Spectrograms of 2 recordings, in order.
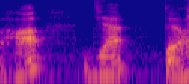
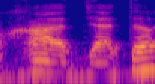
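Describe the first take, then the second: First: Radiateur split into slow syllables, ra-dia-teur; very slow syllabified Radiateur; syllables spelled out. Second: Said in the usual way. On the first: Shown as a demonstration. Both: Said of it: "il y a trois syllabes".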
